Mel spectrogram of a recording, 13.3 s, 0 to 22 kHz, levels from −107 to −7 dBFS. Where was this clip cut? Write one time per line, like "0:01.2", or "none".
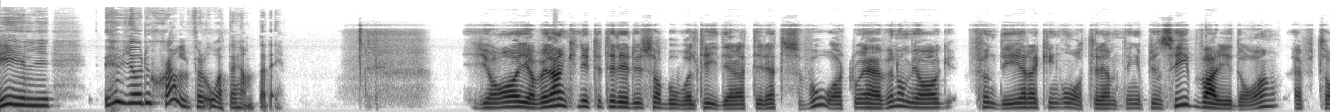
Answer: none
